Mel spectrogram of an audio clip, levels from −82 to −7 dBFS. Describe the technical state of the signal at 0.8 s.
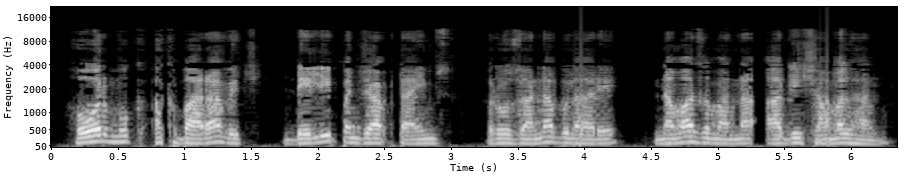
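A transform codec has smeared its quantisation noise backwards in time, causing pre-echo from 0.84 to 0.87 s. A sharp attack falls late in a coding block, and the noise budget set for that loud onset also covers the quiet stretch ahead of it. About 34 ms before the attack, a short hiss rises out of the silence, and the onset itself loses its edge and sounds soft and smeared rather than crisp.

Underneath that moment, and throughout the speech, the treble is being rebuilt instead of carried, likely by HE-AAC compression at a very low rate that fits something near 12 kbps. Only the lower spectrum is truly coded, and the upper bands are copied up from below and shaped by a coarse envelope, with nothing above 11.4 kHz. The result is heavy codec damage. The top end is synthetic, and its harmonics don't line up with those below, so s sounds come out gritty and metallic.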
